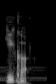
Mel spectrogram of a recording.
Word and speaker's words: 擬果: 偽の果実と書いて擬果と読みます。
